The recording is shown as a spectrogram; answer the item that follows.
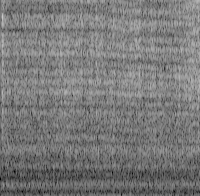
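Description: Air lance blowing debris, dust and moisture out of a pavement crack: a steady hiss with a low steady hum underneath.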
